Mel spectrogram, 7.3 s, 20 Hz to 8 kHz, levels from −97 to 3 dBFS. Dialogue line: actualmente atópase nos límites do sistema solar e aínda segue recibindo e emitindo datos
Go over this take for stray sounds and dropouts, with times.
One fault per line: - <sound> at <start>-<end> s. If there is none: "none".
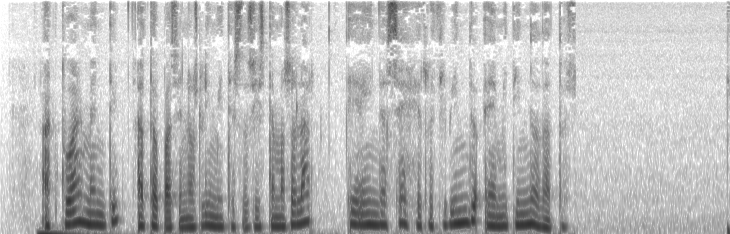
none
